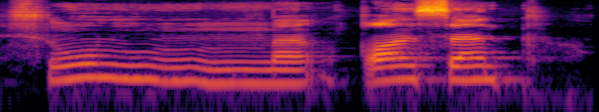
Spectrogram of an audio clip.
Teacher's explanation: قوف کو موٹا کریں گے، سین کی سیٹی باریک ہوگی ، سین کو تا کے ساتھ ملانا ہے، قست قلوبکم، قوف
